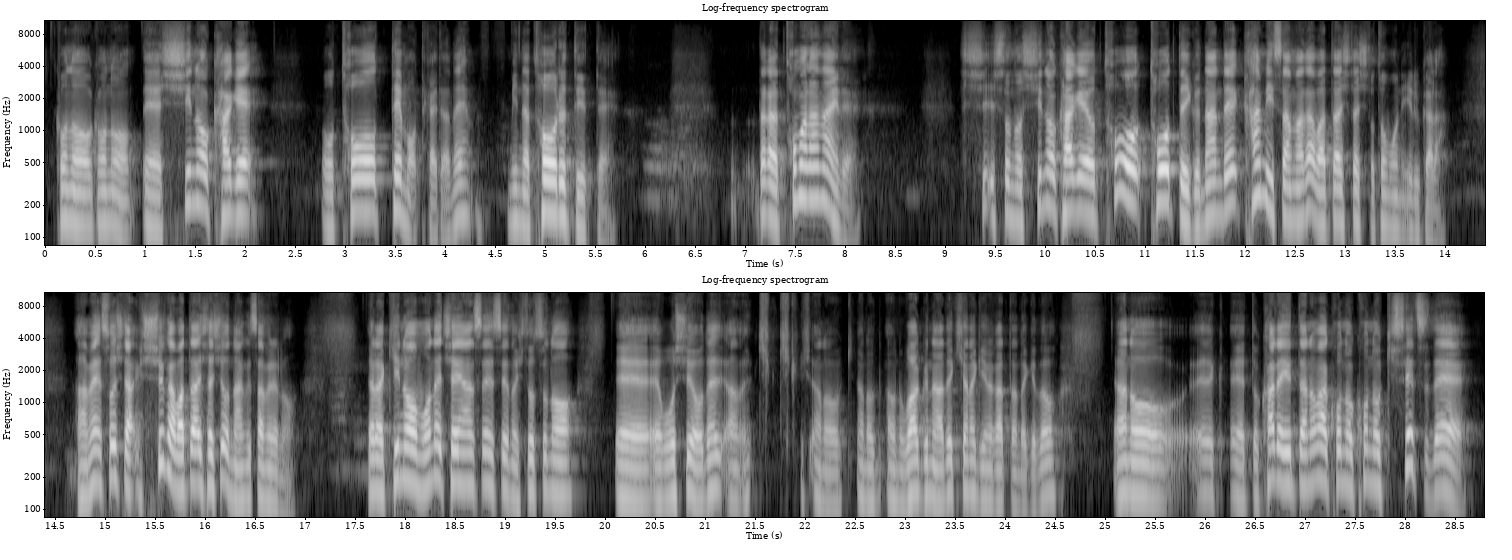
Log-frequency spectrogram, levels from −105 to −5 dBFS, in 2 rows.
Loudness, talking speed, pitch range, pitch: -29 LUFS, 325 characters per minute, 130-180 Hz, 150 Hz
